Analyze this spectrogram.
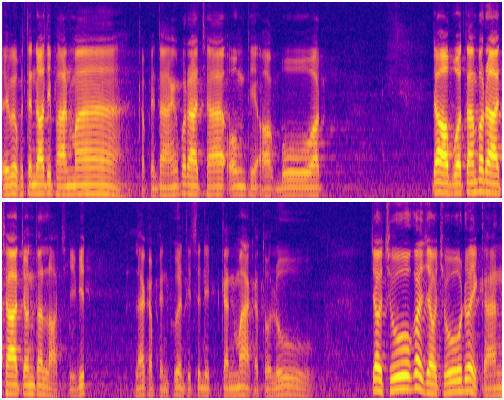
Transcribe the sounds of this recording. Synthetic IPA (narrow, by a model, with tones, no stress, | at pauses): loː˧jmɯ˥˩ɐpʰt̪a˧ndɔː˧nt̪ʰiː˥˩pʰaː˨˩nmaː˧ka˧˩pe˧nt̪ʰa˧haː˨˦ka˧˩pʰa˥˩ɾaː˧t͡ɕʰaː˧ʔo˧ŋt̪ʰiː˥˩ʔɔ̰ː˨˩k̚bu˨˩ət̪̚ | da˥˩jʔɔː˨˩k̚bu˨˩ət̪ːaː˧mpʰa˥˩ɾaː˧t͡ɕʰaː˧t͡ɕo˧nt̪a˧lɔː˨˩t̪̚t͡ɕʰiː˧wi˦˥t̪̚ | lɛ˦˥kɔː˧˩pe˧npʰɯ˥˩ənt̪ʰi˧˩t̚sa˧ni˨˩t̪̚ka˧nmaː˥˩kːa˨˩t̪u˧ɐəluː˥˩k | t͡ɕa˥˩wt͡ɕʰuː˥kɔː˥˩t͡ɕa˧˩wt͡ɕʰuː˦˥du˥˩əjka˧n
